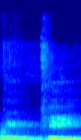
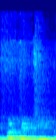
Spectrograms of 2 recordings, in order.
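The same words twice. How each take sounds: First: The final vowel is a long ee. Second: The final vowel is a short i. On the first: The speaker calls it wrong. "बड़ी ई की मात्रा ये गलत है" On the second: The speaker calls it right. "हमारा पहला शब्द ही सही है"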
